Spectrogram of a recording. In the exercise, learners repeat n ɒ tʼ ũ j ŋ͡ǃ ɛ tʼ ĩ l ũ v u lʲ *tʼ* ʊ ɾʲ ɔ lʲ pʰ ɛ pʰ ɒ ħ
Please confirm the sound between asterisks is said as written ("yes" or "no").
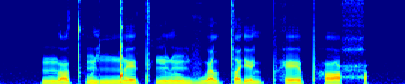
no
